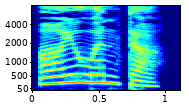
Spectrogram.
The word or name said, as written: ಆಯುವಂತ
